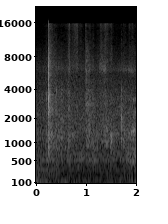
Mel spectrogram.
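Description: Cardboard smartphone box being handled: a sharp tap about a quarter of a second in as the inner box comes out of its printed sleeve, then soft rubbing of cardboard with a couple of faint clicks.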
